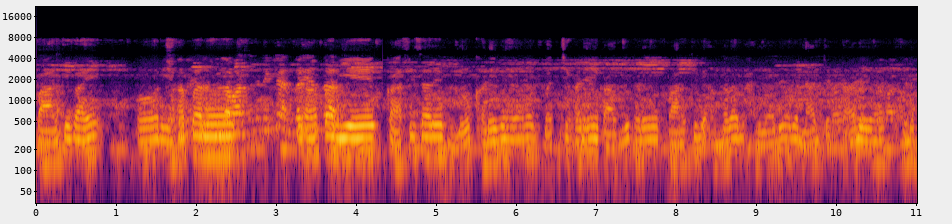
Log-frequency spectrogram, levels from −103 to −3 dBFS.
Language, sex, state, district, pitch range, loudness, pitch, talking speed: Hindi, male, Bihar, Lakhisarai, 135-150 Hz, -26 LUFS, 140 Hz, 175 wpm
